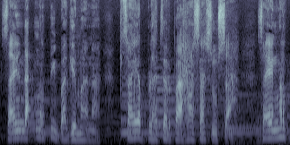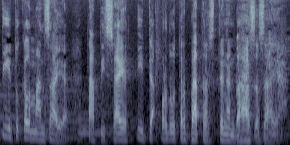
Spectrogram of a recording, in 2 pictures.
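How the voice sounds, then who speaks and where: A male pastor, preaching an energetic, humorous sermon sprinkled with slang. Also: fairly high pitch, normal speed, music in the background.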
